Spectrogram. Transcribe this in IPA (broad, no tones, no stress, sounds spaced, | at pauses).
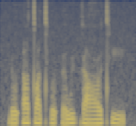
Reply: ɾ ʊ ʔ i tˤ i tʰ ʊ ʔ ə w ʉ k a ʕ ʊ tʰ i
